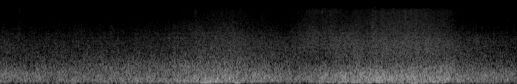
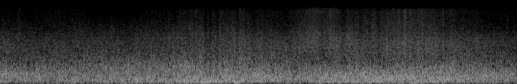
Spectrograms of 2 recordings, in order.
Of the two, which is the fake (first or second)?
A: first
